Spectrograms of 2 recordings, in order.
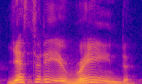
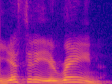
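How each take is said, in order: First: The final d sound is clearly pronounced. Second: The final d sound is dropped. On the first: It is clearly in the past tense. The speaker calls it right. "if you hear that D" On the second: It sounds like the present tense. The speaker calls it wrong. "You don't pronounce the final, the final endings"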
